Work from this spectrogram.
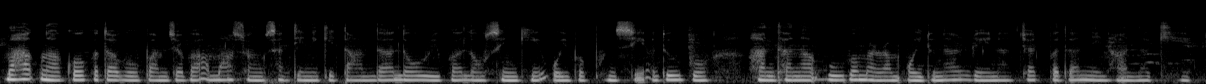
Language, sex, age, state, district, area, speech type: Manipuri, female, 18-30, Manipur, Kangpokpi, rural, read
